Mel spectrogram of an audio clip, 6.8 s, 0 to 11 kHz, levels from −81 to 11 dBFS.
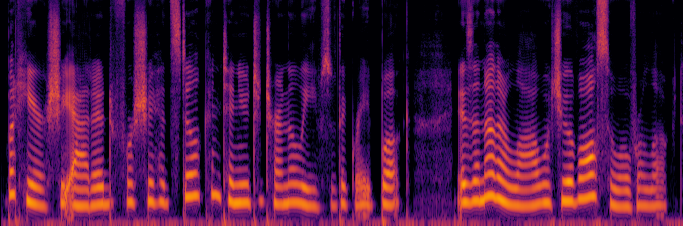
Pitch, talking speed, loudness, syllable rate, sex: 235 Hz, 220 wpm, -17 LUFS, 5.9 syllables/s, female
